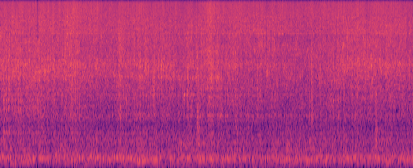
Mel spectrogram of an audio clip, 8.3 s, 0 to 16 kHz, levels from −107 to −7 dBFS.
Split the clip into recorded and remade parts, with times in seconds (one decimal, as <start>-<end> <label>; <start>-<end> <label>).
0.0-4.7 remade; 4.7-8.3 recorded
